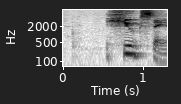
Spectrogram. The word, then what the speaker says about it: Hygge State: I'm here with uh huge State I hope I pronounced that right yeah there you go yeah so um I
